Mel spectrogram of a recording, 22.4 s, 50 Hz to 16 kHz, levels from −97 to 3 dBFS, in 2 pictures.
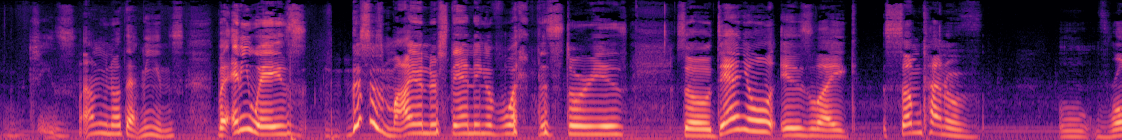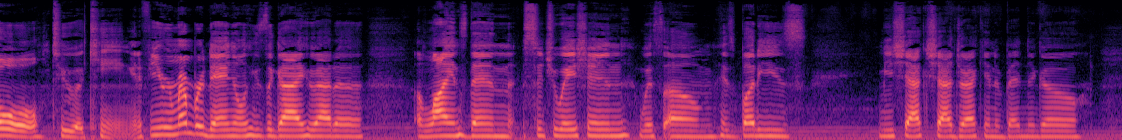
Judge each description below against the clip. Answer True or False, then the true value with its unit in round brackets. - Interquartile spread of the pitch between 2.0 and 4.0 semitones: False (4.7 semitones)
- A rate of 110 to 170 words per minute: True (140 wpm)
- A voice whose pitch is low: False (160 Hz)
